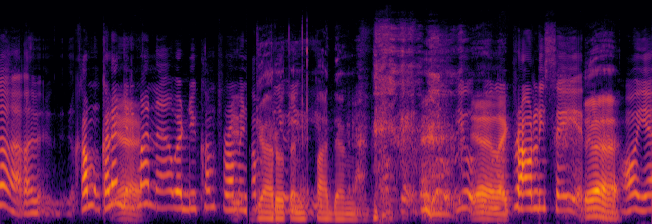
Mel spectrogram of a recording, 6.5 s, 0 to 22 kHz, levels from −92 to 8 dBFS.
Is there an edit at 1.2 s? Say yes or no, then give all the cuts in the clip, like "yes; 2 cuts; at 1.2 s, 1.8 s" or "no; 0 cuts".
no; 1 cut; at 2.4 s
